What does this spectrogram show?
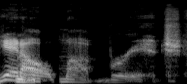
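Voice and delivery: put-on loud Texan accent in old-Western cowboy style. Describing someone's Texan accent to the others, doing an old-Western Texan accent. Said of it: "someone doing a Texan accent mixed with, like, an old Western trope".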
